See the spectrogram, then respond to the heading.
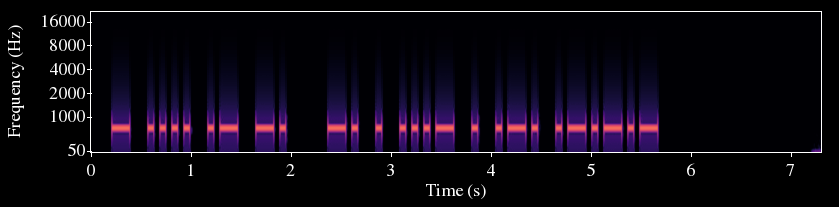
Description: Morse code, heard as a keyed tone, about 21 wpm, 700 Hz. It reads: THAN NEVER.
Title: Sentences from Top 400 Words and Abbreviations 20wpm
